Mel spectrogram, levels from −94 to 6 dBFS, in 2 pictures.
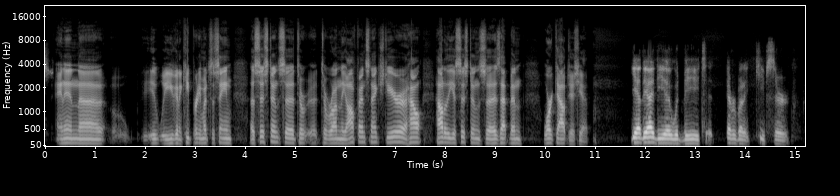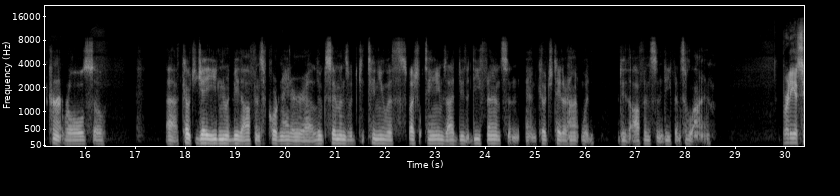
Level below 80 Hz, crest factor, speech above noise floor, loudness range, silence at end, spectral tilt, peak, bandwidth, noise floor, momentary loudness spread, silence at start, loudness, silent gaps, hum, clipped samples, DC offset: -80 dBFS; 24 dB; 54 dB; 15 LU; 0 s; -4 dB/octave; -4 dBFS; 14.5 kHz; -81 dBFS; 15 LU; 0 s; -27 LUFS; none; none; under 0.1%; under 0.1%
